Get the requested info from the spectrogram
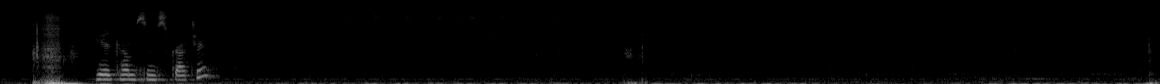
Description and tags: scratch paws scrape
